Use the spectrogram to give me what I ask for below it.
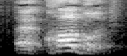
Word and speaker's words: cupboard: You say cupboard, cupboard, cupboard. It's not cupboard, it's not cupboard. This p is silent, pa sound is silent.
